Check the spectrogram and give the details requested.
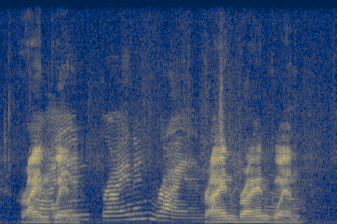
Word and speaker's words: Nguyen: And our existing limited edition email list winner is Ryan Gwynn, spelled with an N. Nguyen. Ryan Gwynn.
